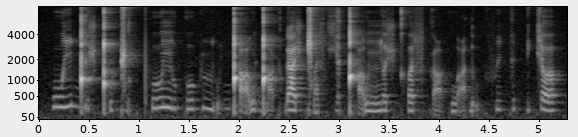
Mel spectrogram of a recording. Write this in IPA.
w i ɡ͡ǃ i ʃ ǃʼ u ɡ͡ǁ ɔ̰ k pʰ u ɲ u k u k ʎ ṵ ǃʼ ɑ̰ w ŋ͡ǃ ɑ̰ k ɗ a ʃ ɡ͡ǁ a ɬ ç a ǃʰ ɑ̰ w ɲ ʌ ʃ kʰ ʌ ɬ k ɑ̰ k w ɑ̰ ɗ ṵ k f i k | c ʌ

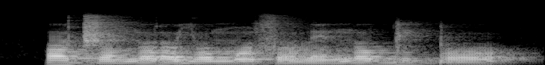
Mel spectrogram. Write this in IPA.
ɔ˧ d͡ʒ ɔ˨ n o˧ ɾ o˨ j o˨˦ m ɔ̃˧ s o˨ l e˨˦ n o˦ b i˦˨ ɡ͡b o˨

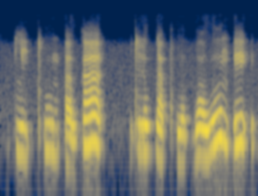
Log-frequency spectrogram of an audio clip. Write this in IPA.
k l i˨˩ ʔ tʰ uː˧ m ʔ a˩˦ w k a˥˩ t̚ | t r o˦˥ k̚ l a˨˩ p̚ kʰ w o˨˩ k̚ b ɔː˧ w oː˥˩ ŋ ʔ e˥˩ ʔ

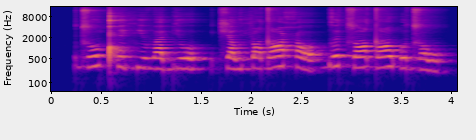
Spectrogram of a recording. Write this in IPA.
d͡z o ǃʰ e fʲ ɵ v a bʲ o | t͡ʃ a w fʲ e dˤ ə˞ ħ ɔ | ɡ ə t͡s ɔ dˤ ə˞ w ʔ o d͡z ɔ w

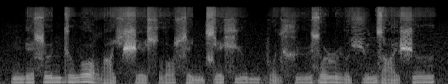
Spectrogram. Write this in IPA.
ŋ e˨ ɬ ɯ˧ n d ɯ˧ w o˦˨ lˠ ɑ˨ ç ʃ eː˨ ç ðˤ ʉ˨ ɬ e˨ ɲ ɕ e˧ xʲ ʉ˧ w m b o˨ lʲ x ʉː˧ z o˦ ɭ ʉ˨ ʊ̯ ç ʉ˧ n z ɑ˨ ɪ̯ ʃ ɯ˦

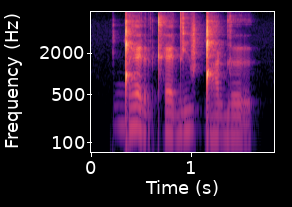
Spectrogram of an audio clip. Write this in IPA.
ɡ͡ǃ ɛ r kʰ ɛ d i v ɡ͡ǃ a ɡ ɘ

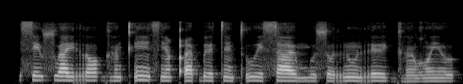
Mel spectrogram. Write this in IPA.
s e sʷ a ɪ̯ r ɔ ɡʱ ɐ̃ kʼ ẽ s ẽ qʼ e ɓ ɘ t ɛ̃ tʼ u ɪ̯ s a ə̯ m u s o r ũ r ɘ ɪ̯ ɡʱ ɐ̃ ʁʷ ẽ ʊ̯

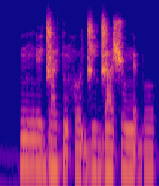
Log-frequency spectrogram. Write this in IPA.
n ũ˦ ŋ e˦ ɪ̯ d͡ʑ a˦ ɪ̯ t ũ˦˨ h o˨ ʊ̯ d͡ʑ i˨ d͡ʑ ä˨ ʃ o˨ ŋ ɛ̰˦˨ b o˦

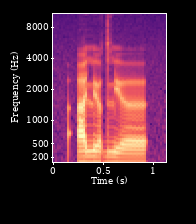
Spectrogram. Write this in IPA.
ʔ a˧ lʲ ɔ˧ d lʲ əː˨

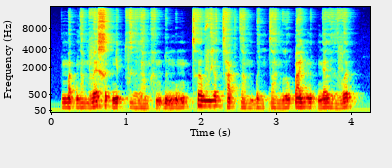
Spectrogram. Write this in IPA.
m a˨˩ t̚ ŋ a̤˨˩ m v ɛ˨˦ x ə˨˩ t̚ ɲ ə˨˩ t̚ f ɨ̤˨˩ ə̯ l a̤˨˩ m h ə̰˧˨ m ɓ ɨ̰˧˨ m u˧˩ m ə˦˥ p̚ t̪ʰ əː˧ w v i˧ ə̯ t̪ʰ a˨˩ k̚ t̪ a̤˨˩ m ɓ ə̤˨˩ n t̪ a̤˨˩ ŋ l u˧ ɓ a˨˦ j ŋ ə˨˩ t̚ ŋ ɛ˧ l ɨ̤˨˩ ə̯ v ə˦˥ t̚

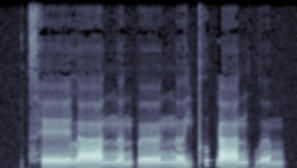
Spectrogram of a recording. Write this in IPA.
t͡sʰ ɛː˨˧ l aː˨˥ n n̪ ɐ˨˧ n p œː˨˧ n n̪ ɐ˨˥ j pʰ ʊ˥ k̚ aː˨˥ n kʷ ɐ˨˩ m

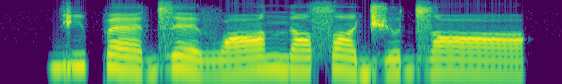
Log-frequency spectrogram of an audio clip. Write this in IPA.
ɡ i˧ p æ˧˩ d͡z ɛ˧˩ v ɑː˩˧ n ɛ˧ sˤ i˧˩ d͡ʒ ʊ˩˧ d͡z ɑː˧˩

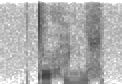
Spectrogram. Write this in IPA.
tˤ ə h e ʎ u s

